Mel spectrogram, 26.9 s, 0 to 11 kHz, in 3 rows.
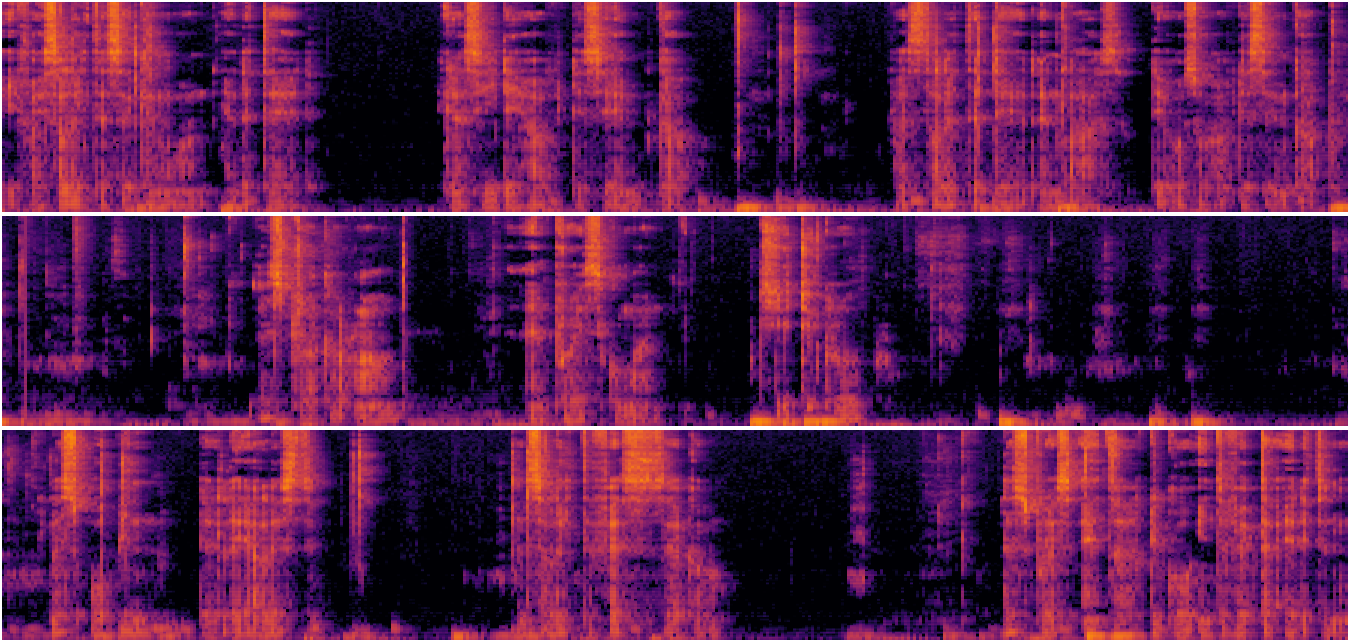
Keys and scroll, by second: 14.2 super+g, 25.2 Return.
